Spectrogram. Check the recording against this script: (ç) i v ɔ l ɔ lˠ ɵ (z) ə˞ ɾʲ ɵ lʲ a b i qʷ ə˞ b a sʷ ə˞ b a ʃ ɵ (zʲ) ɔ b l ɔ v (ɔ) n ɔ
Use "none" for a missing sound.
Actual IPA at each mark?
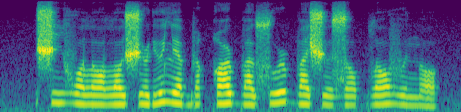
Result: ʃ, ʃ, z, ɵ

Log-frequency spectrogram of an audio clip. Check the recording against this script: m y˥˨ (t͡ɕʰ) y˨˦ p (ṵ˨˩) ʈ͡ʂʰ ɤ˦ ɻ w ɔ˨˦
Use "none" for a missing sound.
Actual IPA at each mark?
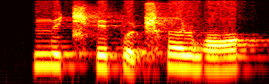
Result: t͡ɕʰ, ṵ˨˩

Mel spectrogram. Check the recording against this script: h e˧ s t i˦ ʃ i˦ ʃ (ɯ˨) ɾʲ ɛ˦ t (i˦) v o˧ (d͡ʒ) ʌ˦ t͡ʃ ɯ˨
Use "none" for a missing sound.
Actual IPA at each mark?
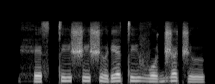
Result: ɯ˨, i˦, d͡ʒ

